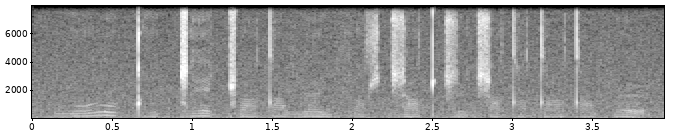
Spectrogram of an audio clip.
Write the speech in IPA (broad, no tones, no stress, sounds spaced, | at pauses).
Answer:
v o l o ɡ͡ǃ ə i̯ ɡ͡ǁ ɛ ǁ o w tˤ œ v œ i̯ f ɛ sˤ ɖ͡ʐ e tˤ ɖ͡ʐ e ɖ͡ʐ e dˤ œ tˤ ɛ w tˤ o f œ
